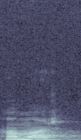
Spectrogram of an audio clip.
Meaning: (postposition) 1. for 2. for the sake of 3. in order to; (noun) 1. number 2. size (of clothes or shoes) 3. issue (of a newspaper or a magazine) 4. room (in a hotel)
- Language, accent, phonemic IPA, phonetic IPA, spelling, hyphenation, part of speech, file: Armenian, Eastern Armenian, /hɑˈmɑɾ/, [hɑmɑ́ɾ], համար, հա‧մար, postposition / noun, Hy-համար.ogg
